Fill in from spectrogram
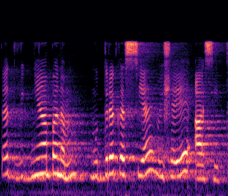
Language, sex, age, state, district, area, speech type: Sanskrit, female, 18-30, Andhra Pradesh, Chittoor, urban, spontaneous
